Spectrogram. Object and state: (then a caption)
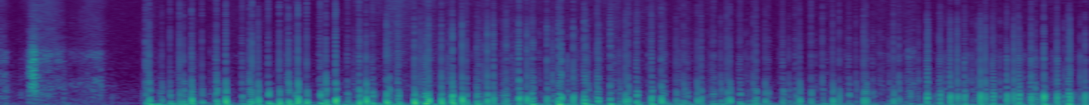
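Leather chair seat. Fingertips and nails of both hands scratch and tap the padded surface of a grey leather or faux-leather upholstered chair seat, with the microphone resting on the seat. After a faint, soft rustle, a dense stream of rapid, muffled thumps and scratches begins at about one second. The taps are heavy in the low end and die out almost instantly.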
